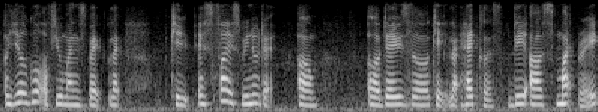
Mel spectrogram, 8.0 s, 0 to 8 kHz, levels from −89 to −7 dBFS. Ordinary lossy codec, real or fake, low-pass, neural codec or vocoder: Opus, 16 kbps; real; 7.2 kHz; none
